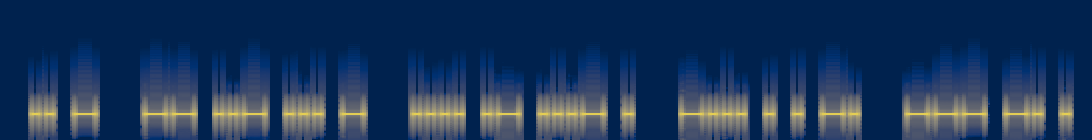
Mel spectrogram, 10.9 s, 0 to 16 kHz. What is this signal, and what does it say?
Morse code, heard as a keyed tone, about 17 wpm, 700 Hz. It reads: IT MUST HAVE BEEN ONE
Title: Sentences from Top 1000 Words - Review Part 1 - 17wpm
